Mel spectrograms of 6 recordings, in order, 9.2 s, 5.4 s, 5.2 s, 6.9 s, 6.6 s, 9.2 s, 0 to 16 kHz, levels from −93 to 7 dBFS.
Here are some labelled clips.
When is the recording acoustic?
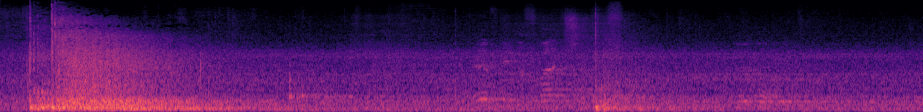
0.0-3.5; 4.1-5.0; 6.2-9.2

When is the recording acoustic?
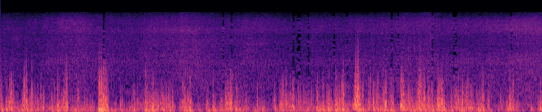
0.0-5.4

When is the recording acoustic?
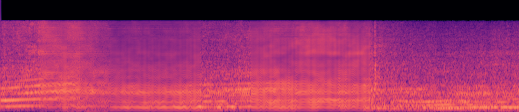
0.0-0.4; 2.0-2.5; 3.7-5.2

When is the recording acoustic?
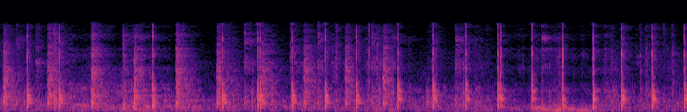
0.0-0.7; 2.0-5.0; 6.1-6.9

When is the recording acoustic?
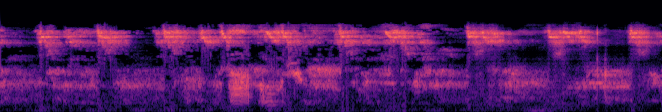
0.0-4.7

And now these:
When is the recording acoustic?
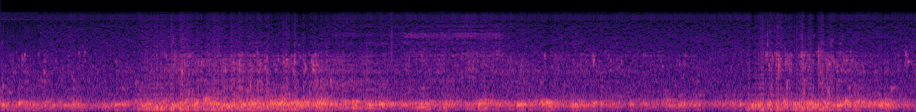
0.0-3.2; 4.0-9.2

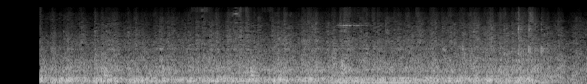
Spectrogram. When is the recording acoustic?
0.0-4.0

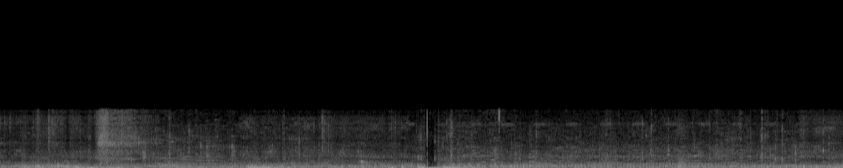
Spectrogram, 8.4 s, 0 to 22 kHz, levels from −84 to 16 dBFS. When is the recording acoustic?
1.6-2.4; 4.1-8.0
